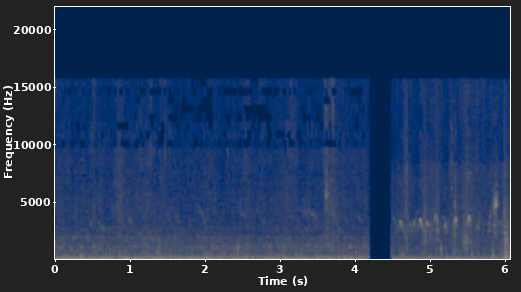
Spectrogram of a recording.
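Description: A steady low hum, then after a brief dropout, ducklings peeping in quick, faint, high chirps.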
